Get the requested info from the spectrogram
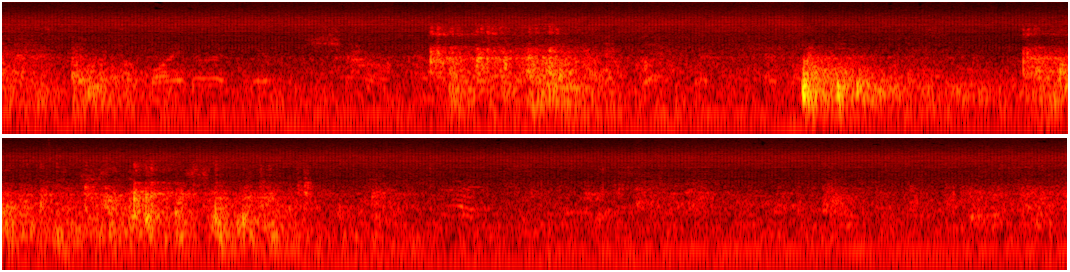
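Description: A candlepin bowling ball hits the pins with a sharp crack about four seconds in, and the pins clatter down a second or two later, over the low murmur of a bowling alley crowd.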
